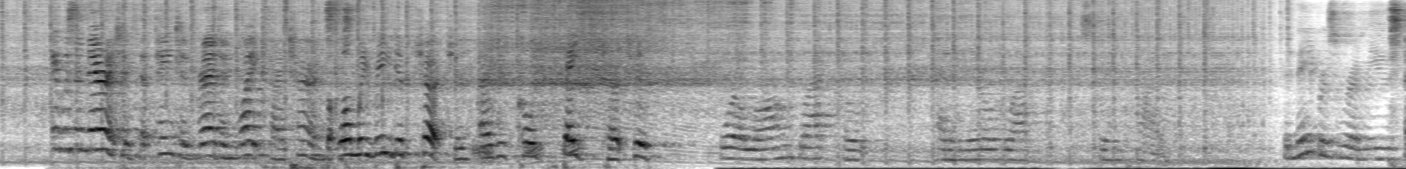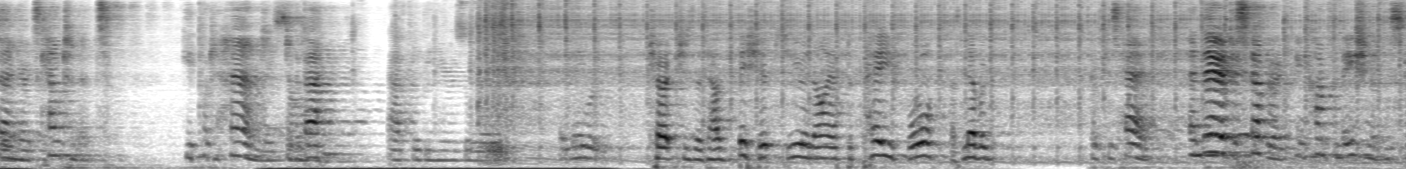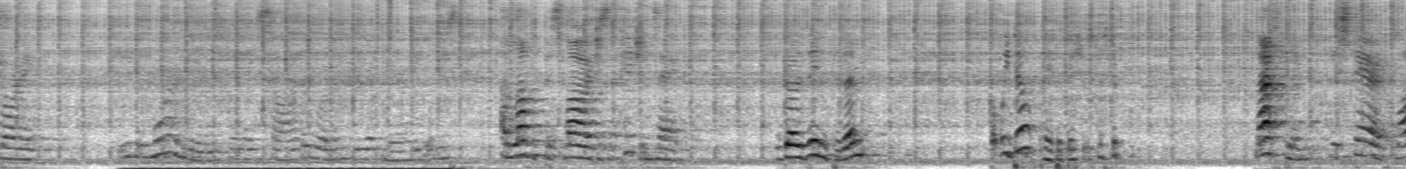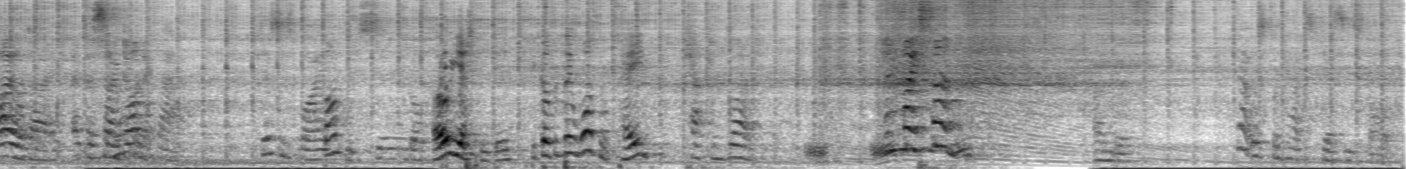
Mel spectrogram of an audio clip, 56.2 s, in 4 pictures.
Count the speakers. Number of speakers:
3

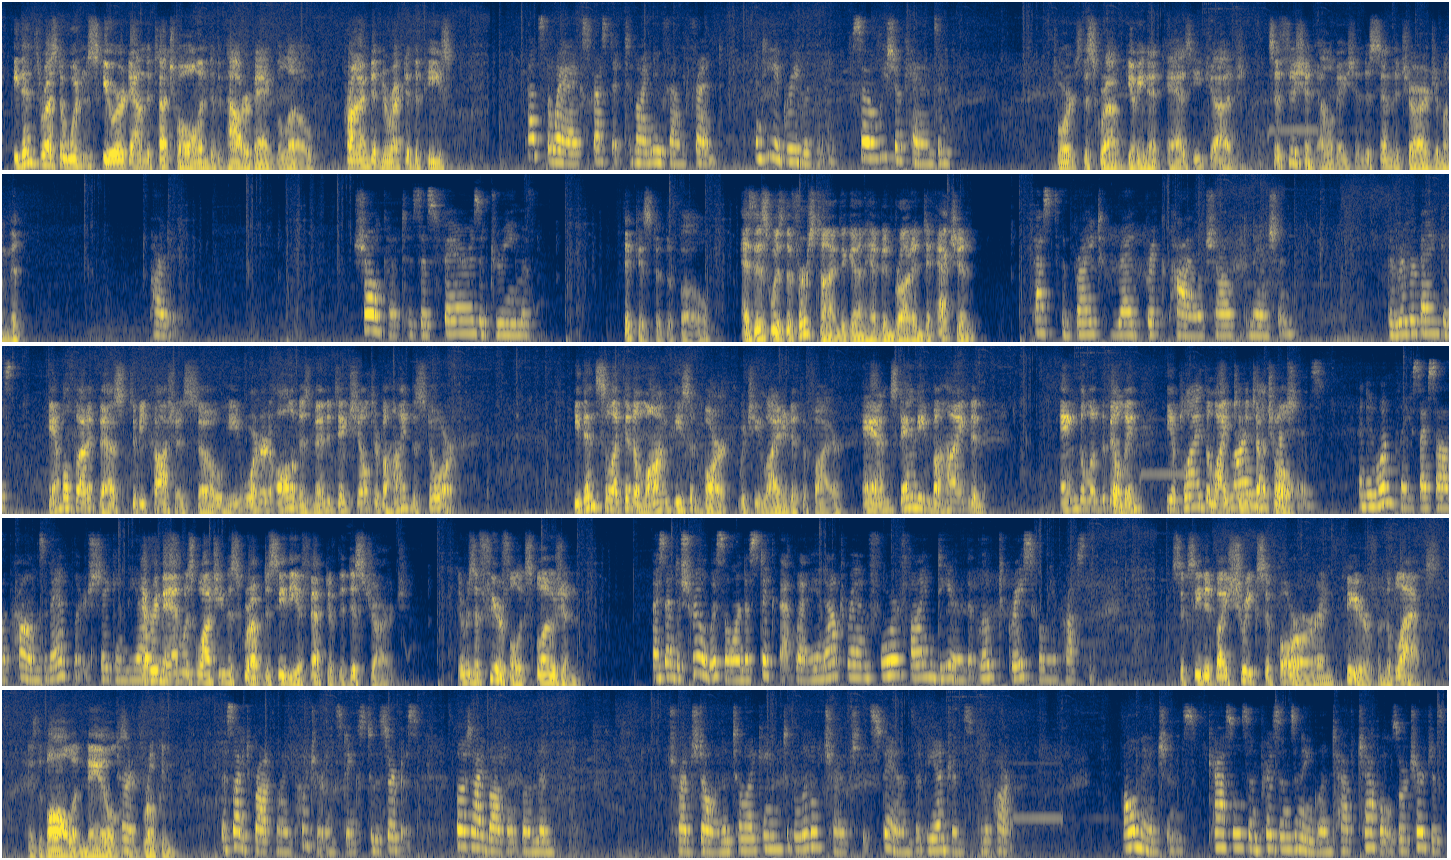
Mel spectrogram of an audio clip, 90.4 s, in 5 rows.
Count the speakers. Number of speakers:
2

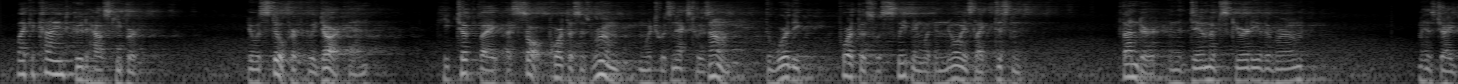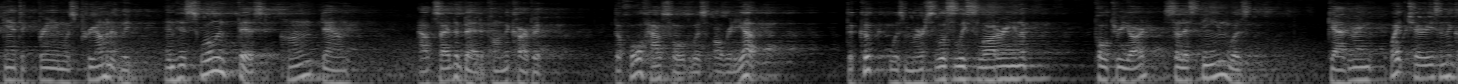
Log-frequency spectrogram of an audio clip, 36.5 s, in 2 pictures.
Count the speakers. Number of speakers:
1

